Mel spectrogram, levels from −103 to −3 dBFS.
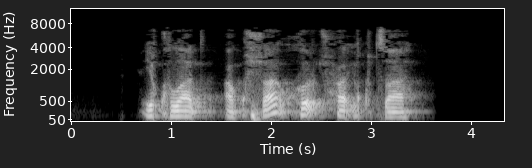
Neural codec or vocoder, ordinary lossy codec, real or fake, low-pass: codec, 16 kHz, 4 kbps, FunCodec, trained on LibriTTS, 50 frames a second; MP3, 32 kbps; fake; 7.2 kHz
